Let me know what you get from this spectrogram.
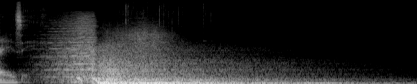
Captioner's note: impact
